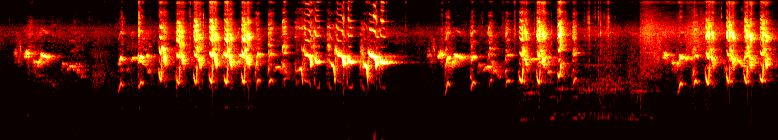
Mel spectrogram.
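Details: Indonesian sooty-headed bulbul, or kutilang, pouring out a busy stream of high, rapid chirps and slurred whistles in several long bursts separated by short gaps.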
